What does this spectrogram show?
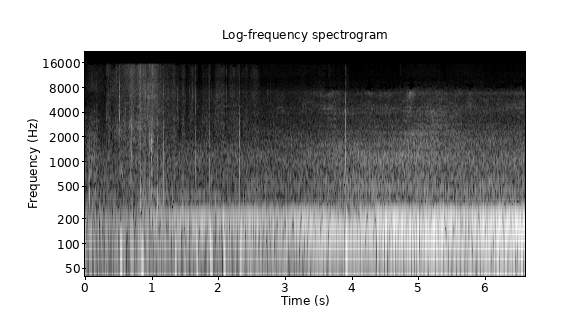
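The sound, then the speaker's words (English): A steady low engine rumble swells as a car approaches and passes by, with a few scattered light clicks or footsteps early on and no talking. “I was wondering how sensitive the EMF reader is to cars passing by, like if they happen to have like a a radio, a radio or something else going on, what that what that does.”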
